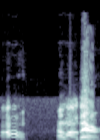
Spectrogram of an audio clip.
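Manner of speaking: extremely high-pitched voice. Storyteller voices Jack greeting both players at the gate, Jack in a high-pitched voice. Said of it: "extremely unprecedented higher pitched voice".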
